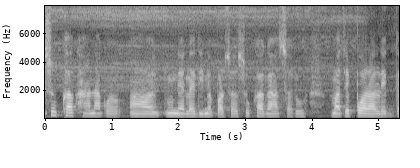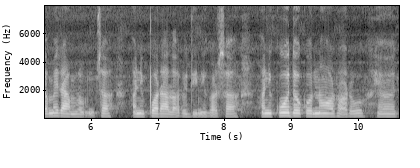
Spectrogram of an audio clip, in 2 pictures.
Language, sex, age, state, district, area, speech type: Nepali, female, 60+, West Bengal, Kalimpong, rural, spontaneous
